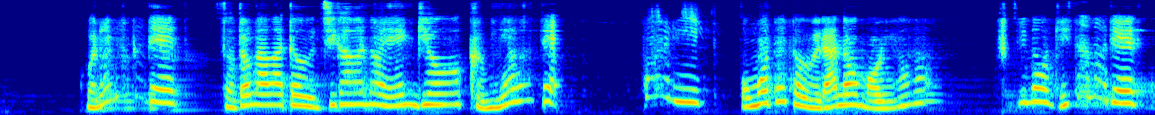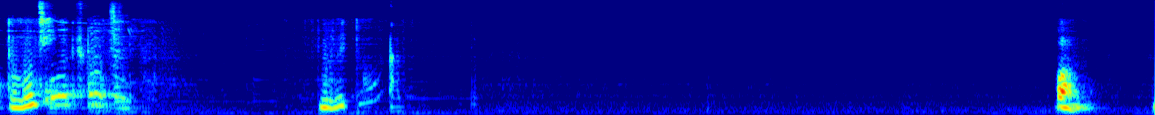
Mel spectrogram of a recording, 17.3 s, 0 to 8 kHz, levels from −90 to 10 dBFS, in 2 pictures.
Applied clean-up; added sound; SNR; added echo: neural mask model DeepFilterNet 3.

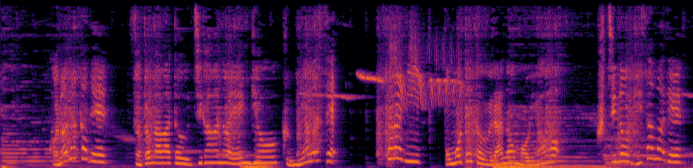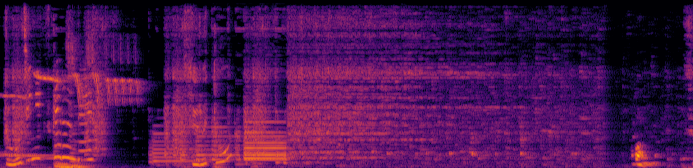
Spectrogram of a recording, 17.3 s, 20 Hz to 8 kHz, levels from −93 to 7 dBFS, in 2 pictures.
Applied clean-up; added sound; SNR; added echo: classical method WPE with log-MMSE.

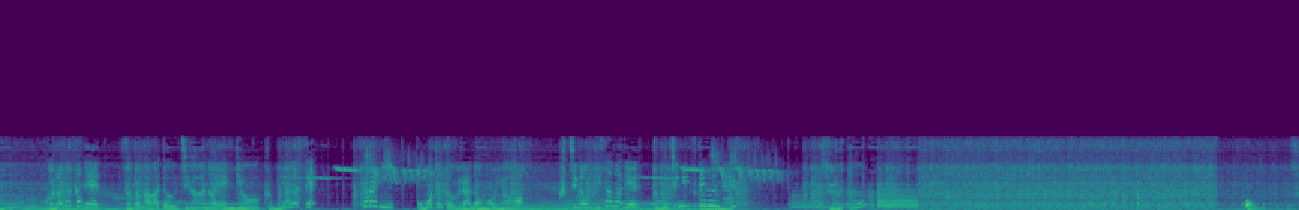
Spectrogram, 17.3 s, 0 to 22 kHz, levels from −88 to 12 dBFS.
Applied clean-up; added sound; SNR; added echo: none; Bird vocalization, bird call, bird song; 12 dB; reverberation time 0.4 s.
